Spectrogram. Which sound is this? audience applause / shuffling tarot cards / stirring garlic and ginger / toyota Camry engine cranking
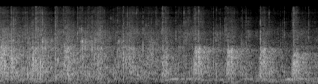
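audience applause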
